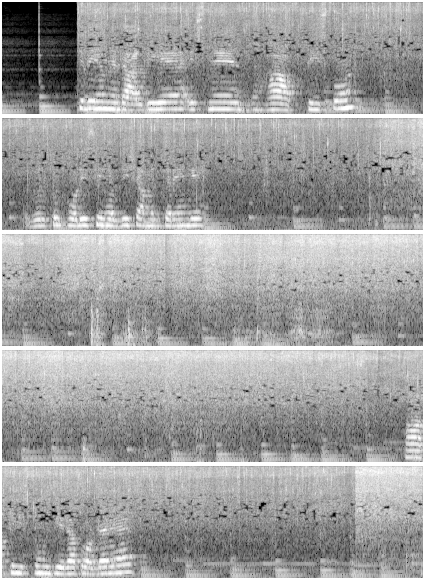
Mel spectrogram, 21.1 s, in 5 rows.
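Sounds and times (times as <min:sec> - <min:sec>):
soft background music: 0:00.0 - 0:21.0
vegetables sizzling in hot oil: 0:00.8 - 0:21.0
spatula stirring in pan: 0:07.9 - 0:12.1.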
